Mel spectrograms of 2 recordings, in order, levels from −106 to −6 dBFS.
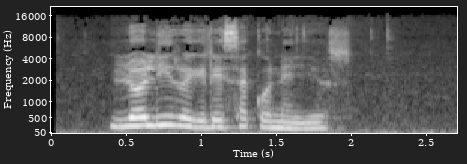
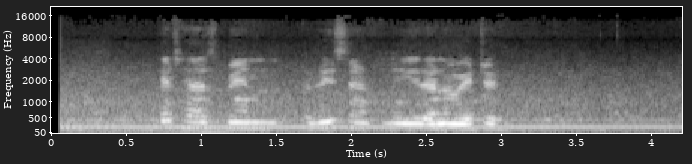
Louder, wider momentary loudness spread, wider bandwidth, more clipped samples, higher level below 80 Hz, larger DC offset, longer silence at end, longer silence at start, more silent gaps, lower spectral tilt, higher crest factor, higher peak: about the same, -19 LUFS vs -17 LUFS; second, 14 LU vs 21 LU; first, 15.5 kHz vs 10.5 kHz; neither; second, -52 dBFS vs -46 dBFS; neither; first, 0.75 s vs 0 s; first, 0.4 s vs 0.05 s; neither; second, -3.5 dB/octave vs -7.5 dB/octave; about the same, 18 dB vs 16 dB; about the same, -4 dBFS vs -2 dBFS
